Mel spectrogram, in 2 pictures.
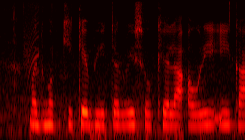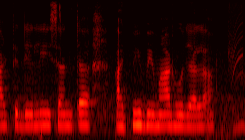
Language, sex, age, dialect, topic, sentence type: Bhojpuri, female, 18-24, Southern / Standard, agriculture, statement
